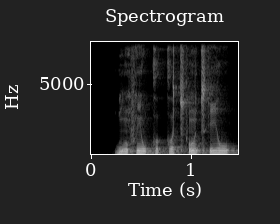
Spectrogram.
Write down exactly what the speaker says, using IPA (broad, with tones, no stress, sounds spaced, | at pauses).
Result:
b ũ˨ f ĩ˨ w k ʊ˨ k ʊ˨ t͡sʼ ũ˦˨ t͡sʼ i˦ w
